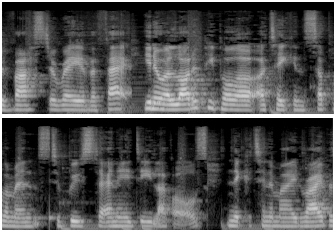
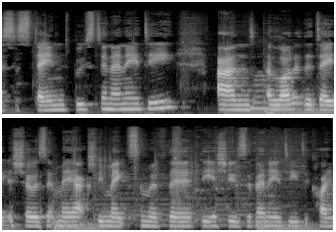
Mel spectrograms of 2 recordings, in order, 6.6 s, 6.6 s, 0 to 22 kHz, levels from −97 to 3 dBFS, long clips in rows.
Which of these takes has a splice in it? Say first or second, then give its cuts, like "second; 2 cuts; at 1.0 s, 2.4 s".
first; 3 cuts; at 1.3 s, 3.8 s, 5.3 s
